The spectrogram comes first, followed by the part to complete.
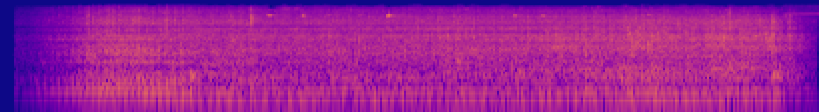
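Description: A motorcycle engine running steadily, fading in over the first half second.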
